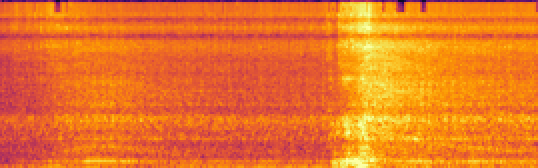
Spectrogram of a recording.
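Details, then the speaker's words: Freshly rebuilt Holden grey motor on first start-up with a temporary exhaust exiting straight out of the muffler, no tailpipe yet: smooth idle then a clean rev blip rising and falling without misses, knocks or rattles; normal revving. "so I just did that there to get it running so um sounds good hey sounds good the back pressure"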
